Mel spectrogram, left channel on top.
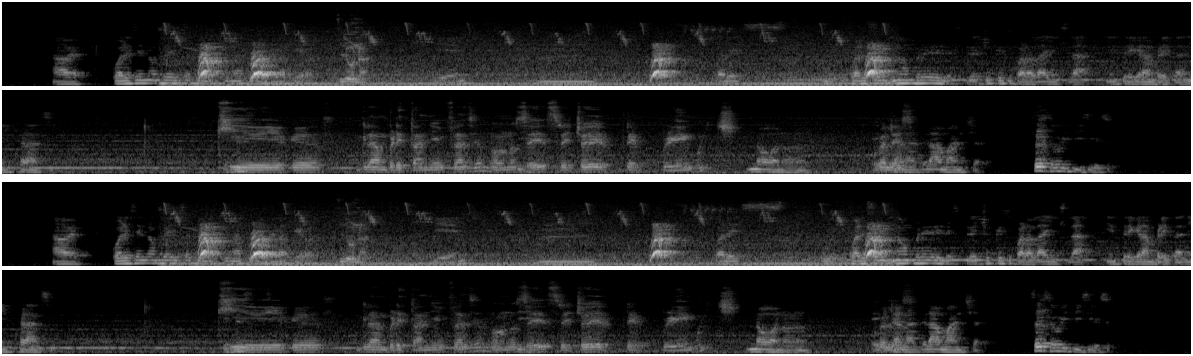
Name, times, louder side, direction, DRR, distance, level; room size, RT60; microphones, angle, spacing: voice 1, 1.1-3.1 4.2-4.7 5.3-6.0 7.1-7.8 8.2-12.4 14.1-14.5 17.0-17.2 19.3-20.0 20.6-21.7 22.2-23.0, equal, 75° right, 0 dB, 1.6 m, -36 dB
sound 1, 1.6-9.0, equal, ahead, 0.6 m, -29 dB
Train, 1.7-21.2, left 1 dB, 85° left, 0.9 m, -47 dB
voice 2, 3.3-3.7 14.0-19.2 20.6-21.0 22.2-22.3, left 2 dB, 50° left, -4 dB, 1.4 m, -35 dB
8.1 x 5.6 x 4.7 m, 0.33 s
head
